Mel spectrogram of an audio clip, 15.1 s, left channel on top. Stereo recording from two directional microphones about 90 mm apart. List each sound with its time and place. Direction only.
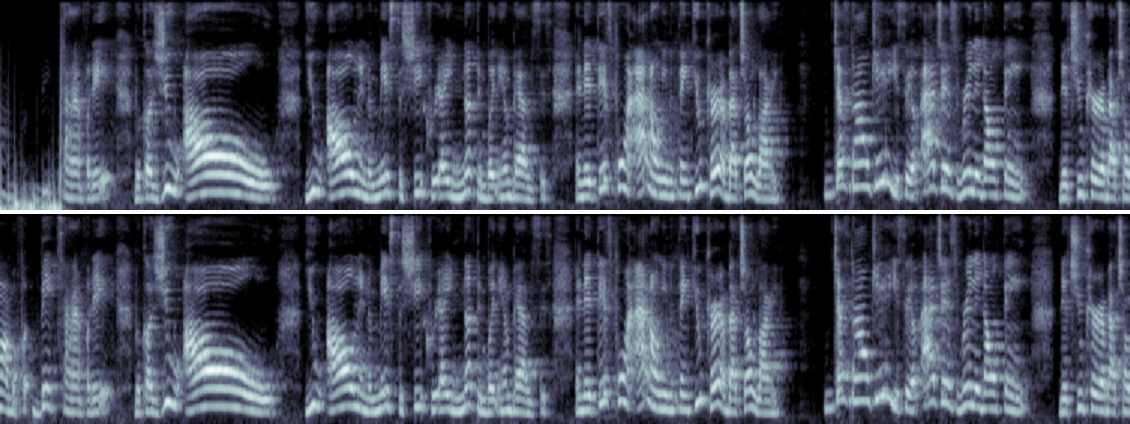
0.9 s speech: 30° right (ahead or behind)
